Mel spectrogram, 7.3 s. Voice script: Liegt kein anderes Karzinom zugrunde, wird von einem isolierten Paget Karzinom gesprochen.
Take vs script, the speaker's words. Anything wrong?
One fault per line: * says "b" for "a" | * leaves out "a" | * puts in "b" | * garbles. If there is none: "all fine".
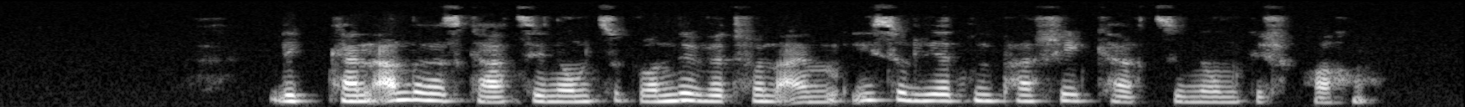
all fine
